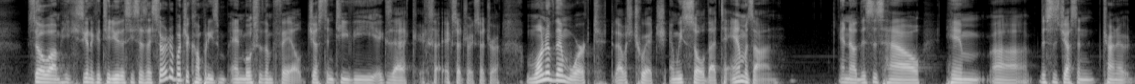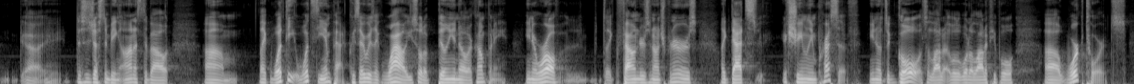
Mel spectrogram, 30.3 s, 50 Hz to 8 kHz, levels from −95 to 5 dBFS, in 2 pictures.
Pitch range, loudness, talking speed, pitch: 110-130 Hz, -23 LUFS, 205 wpm, 120 Hz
